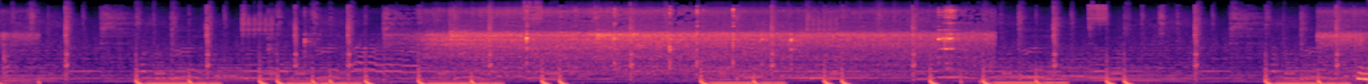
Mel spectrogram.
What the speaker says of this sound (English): You saute this until it become brownish, then you can put in our meat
